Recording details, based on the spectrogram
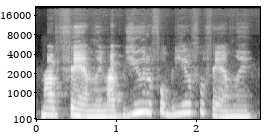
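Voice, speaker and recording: A woman's voice: fairly high pitch, animated, brisk, close to an everyday voice. A woman voicing a small, feisty, loving old grandmother with a Southern US accent and a folksy, commanding manner in a storybook reading. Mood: tearful joy.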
